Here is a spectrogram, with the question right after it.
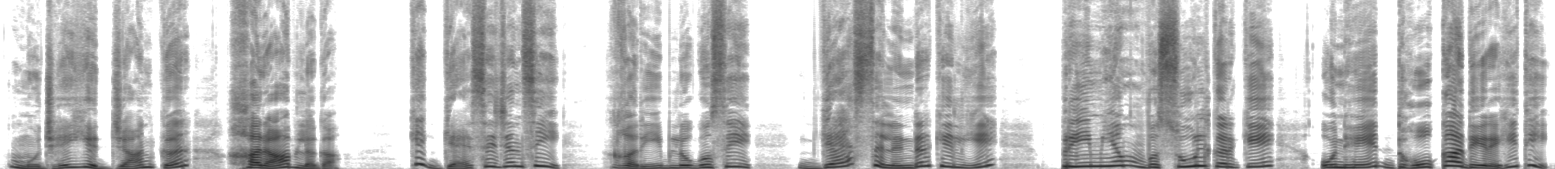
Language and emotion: Urdu, disgusted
